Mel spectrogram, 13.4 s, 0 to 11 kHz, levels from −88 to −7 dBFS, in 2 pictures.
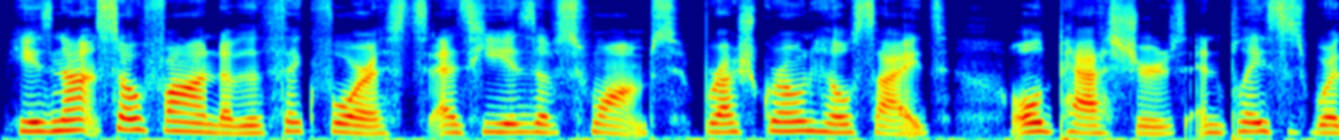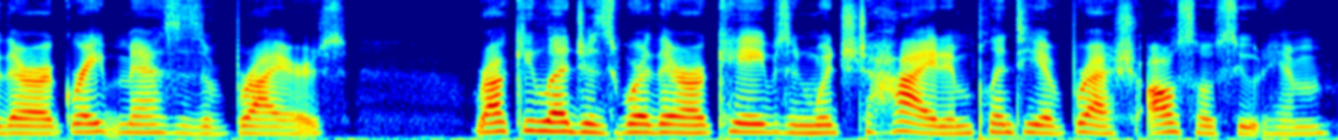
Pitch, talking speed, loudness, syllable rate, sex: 190 Hz, 200 wpm, -20 LUFS, 5.1 syllables/s, female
